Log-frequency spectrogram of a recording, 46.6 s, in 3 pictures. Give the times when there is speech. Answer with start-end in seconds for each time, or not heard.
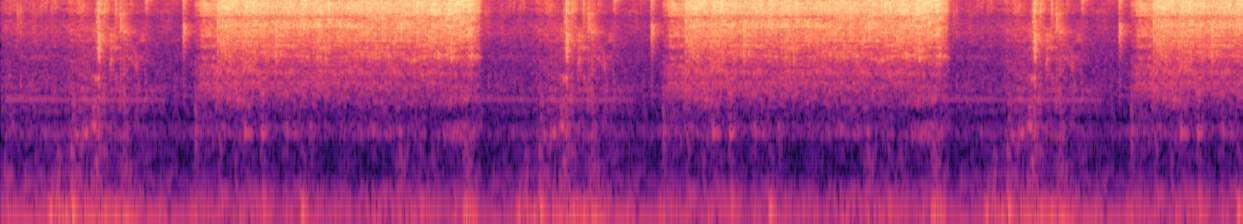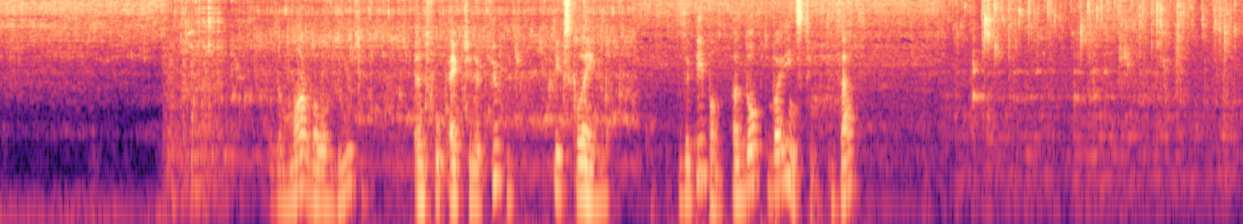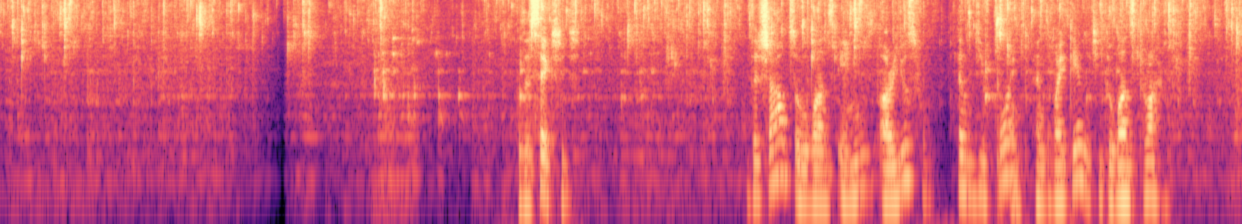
18.9-23.2, 23.9-26.3, 37.4-38.4, 40.4-45.8.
